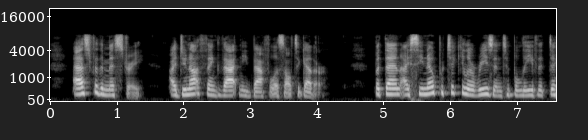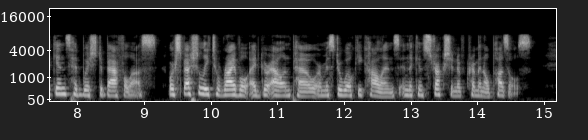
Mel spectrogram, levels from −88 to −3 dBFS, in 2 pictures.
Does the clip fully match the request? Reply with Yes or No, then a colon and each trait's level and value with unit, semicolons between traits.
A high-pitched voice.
Yes: high, 195 Hz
